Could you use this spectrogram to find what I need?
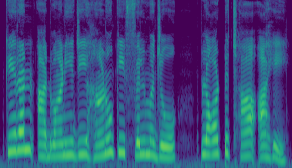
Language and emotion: Sindhi, neutral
